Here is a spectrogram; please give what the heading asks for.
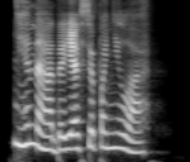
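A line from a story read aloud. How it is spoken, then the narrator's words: Dismissive snort, sister. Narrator (Russian): хмыкнула сестра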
